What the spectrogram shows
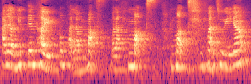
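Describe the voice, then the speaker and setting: High-voiced female co-host recapping tips. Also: normal speed, a bit bright. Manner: explanatory, teacher-like, with fillers. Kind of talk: recap explanation for learners. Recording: very echoey room, distant mic, faint noise.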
